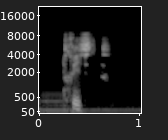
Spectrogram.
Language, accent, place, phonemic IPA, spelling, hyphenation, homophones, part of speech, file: French, France, Lyon, /tʁist/, tristes, tristes, triste, adjective, LL-Q150 (fra)-tristes.wav
- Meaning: plural of triste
